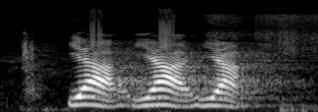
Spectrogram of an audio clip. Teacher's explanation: Kalau bahasa Arab ya ya lebih tipis ya ya ya ya dia keluarnya dari tengah lidah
